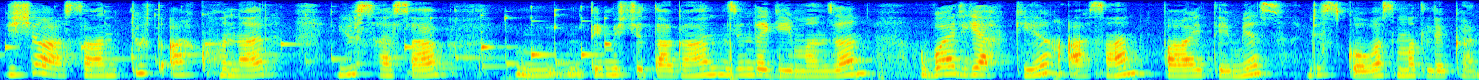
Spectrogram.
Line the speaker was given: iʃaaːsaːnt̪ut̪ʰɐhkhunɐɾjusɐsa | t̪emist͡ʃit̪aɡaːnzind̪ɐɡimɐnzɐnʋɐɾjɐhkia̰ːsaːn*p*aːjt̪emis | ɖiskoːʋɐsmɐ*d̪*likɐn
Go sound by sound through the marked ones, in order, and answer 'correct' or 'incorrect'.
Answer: correct, incorrect

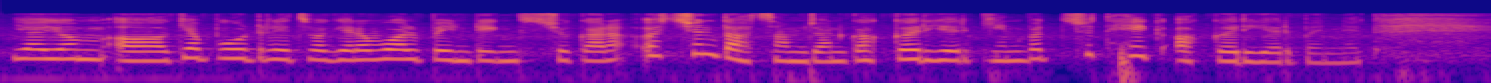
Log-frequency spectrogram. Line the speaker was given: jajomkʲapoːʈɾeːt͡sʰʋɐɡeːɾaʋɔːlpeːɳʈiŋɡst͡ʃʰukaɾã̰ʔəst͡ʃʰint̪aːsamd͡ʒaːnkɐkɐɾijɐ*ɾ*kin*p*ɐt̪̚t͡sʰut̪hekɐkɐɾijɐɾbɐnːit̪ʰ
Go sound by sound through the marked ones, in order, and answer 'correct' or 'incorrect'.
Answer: correct, incorrect

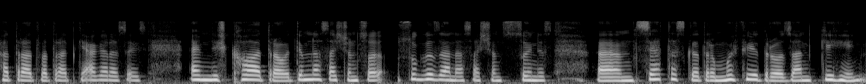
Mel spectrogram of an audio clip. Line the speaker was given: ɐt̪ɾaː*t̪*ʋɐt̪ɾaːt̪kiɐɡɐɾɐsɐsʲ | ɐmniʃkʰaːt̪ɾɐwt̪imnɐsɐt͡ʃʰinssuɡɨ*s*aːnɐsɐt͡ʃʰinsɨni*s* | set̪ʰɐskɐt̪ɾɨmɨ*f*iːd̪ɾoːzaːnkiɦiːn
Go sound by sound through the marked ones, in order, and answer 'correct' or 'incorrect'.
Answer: correct, incorrect, correct, correct

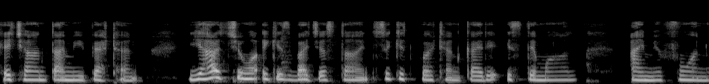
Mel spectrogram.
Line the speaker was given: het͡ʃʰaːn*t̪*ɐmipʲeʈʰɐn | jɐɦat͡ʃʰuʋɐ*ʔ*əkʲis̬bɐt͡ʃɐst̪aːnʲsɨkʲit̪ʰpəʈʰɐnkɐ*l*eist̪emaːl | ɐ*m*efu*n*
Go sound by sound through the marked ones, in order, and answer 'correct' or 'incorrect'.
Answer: correct, correct, incorrect, correct, correct

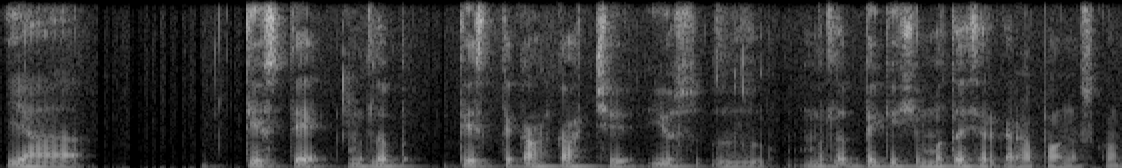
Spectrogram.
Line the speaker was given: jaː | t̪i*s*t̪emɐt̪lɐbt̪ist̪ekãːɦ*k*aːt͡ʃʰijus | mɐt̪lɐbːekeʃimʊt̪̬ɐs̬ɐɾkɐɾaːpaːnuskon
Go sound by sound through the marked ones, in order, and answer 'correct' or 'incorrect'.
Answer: correct, correct

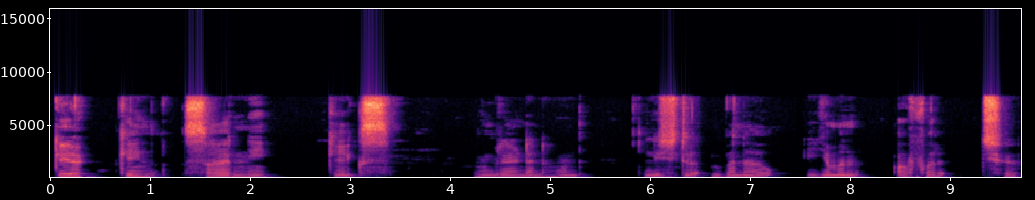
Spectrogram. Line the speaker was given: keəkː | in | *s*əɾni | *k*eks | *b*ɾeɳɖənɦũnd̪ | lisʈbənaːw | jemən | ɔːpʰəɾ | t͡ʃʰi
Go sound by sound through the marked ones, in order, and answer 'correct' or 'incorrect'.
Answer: correct, correct, correct

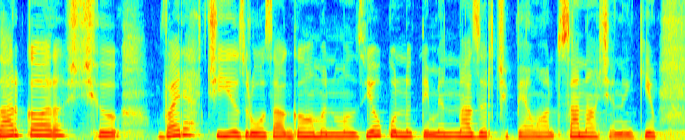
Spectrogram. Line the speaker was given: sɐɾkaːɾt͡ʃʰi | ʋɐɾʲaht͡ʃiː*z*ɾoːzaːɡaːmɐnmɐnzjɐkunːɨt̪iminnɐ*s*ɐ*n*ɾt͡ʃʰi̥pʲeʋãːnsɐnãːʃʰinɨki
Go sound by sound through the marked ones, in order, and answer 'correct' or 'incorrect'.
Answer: correct, incorrect, incorrect

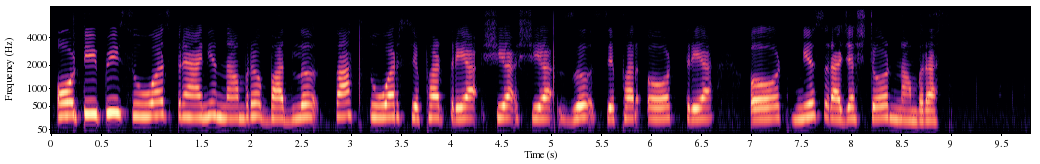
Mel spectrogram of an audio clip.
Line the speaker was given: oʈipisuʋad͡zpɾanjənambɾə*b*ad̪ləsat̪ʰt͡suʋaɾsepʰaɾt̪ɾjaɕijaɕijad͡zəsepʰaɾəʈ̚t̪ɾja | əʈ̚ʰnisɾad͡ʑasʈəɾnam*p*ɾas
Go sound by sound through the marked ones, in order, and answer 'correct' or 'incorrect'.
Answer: correct, incorrect

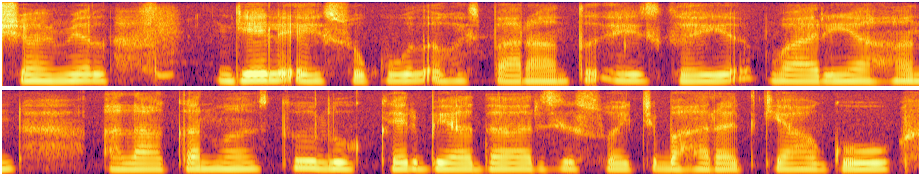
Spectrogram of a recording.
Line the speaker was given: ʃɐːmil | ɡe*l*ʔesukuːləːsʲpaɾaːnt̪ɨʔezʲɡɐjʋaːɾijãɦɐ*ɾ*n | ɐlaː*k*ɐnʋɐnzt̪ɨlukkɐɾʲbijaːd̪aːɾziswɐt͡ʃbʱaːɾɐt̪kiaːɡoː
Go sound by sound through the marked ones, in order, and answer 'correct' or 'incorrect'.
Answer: correct, incorrect, correct

